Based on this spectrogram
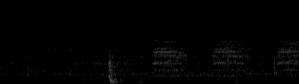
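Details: On a Whit Monday morning in 2017, a carrion crow at a balcony door gives one dull knock. Three raspy caws follow in a steady series, with faint room hiss underneath.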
